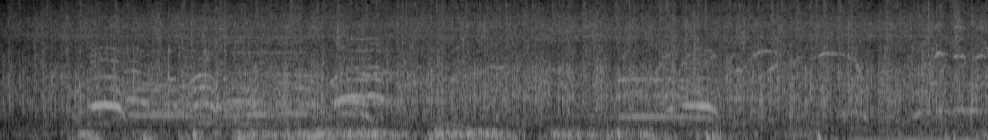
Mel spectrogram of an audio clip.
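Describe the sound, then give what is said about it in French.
Sustained, loud applause from a large outdoor crowd at a summer festival in Ardèche, for a show by the juggling company POC, fills the whole stretch, with cicadas chirping steadily in the background over the clapping. “Des applaudissements, mais aussi des cigales, c'est tout le charme des festivals d'été.”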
